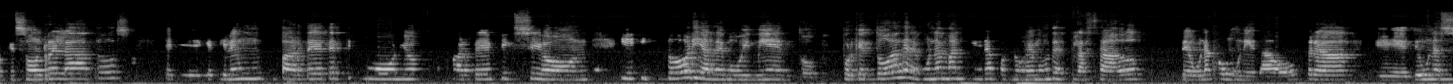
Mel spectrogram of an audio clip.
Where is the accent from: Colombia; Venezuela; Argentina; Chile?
Venezuela; now in Valencia, Spain; Yo soy de Venezuela, vivo en Valencia. Justamente mañana estoy cumpliendo 4 años aquí.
